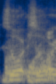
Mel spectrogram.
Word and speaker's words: Dhor: Zor is, and it's not easy because it's spelled DHOR, but it's actually pronounced Zor with a Z.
